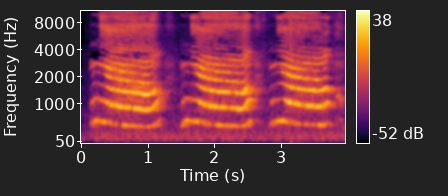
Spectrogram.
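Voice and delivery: high, loud yowling meows; high drawn-out cat cry. Acted. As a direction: yowl like a menacing cat. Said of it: "sounded exactly like this".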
